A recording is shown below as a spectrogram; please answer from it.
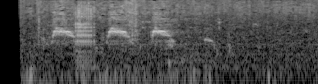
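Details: Blue-footed booby (Sula nebouxii), call.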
